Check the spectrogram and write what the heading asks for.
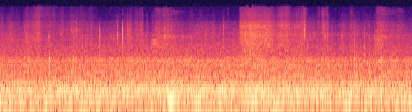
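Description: Car running slowly across a paved car park, heard from inside the cabin: a steady low engine and road hum, with a short hiss about five seconds in.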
